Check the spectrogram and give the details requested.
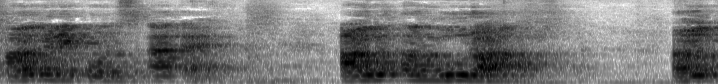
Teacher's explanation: जब आप अंग या अंगूर को बोलना है तो आवाज कहां से आओगी नाक से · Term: अनुस्वार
